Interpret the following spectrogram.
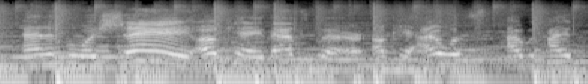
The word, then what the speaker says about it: Anifowoshe: Did I pronounce it correctly? Anifowoshe. Anifowoshe.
